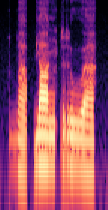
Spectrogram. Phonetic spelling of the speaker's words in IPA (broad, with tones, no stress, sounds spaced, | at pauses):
b a˨˩ p̚ j a˧ ŋ p r u˧ a̯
